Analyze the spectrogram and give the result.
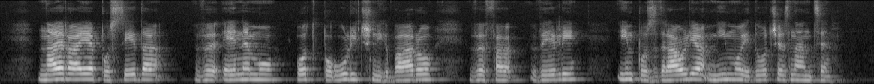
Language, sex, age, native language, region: Slovenian, female, 60+, Slovenian, Drava region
